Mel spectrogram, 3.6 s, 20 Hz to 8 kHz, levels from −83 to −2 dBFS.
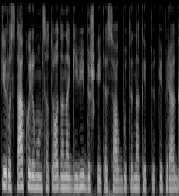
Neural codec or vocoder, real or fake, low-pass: codec, 16 kHz, 4 kbps, FunCodec, trained on Chinese and English, 50 frames a second; fake; 7.2 kHz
